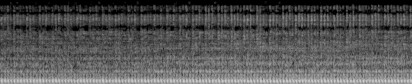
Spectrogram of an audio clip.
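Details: Yamaha XJR400R motorcycle idling evenly with a fast, light ticking about three times per second; owner suspects tappet noise, but the cause is unknown.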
